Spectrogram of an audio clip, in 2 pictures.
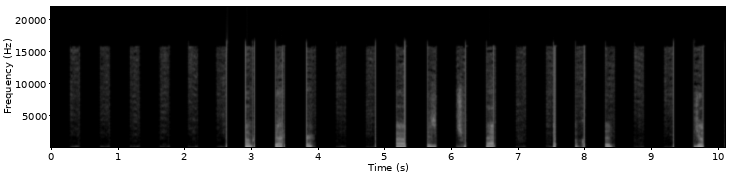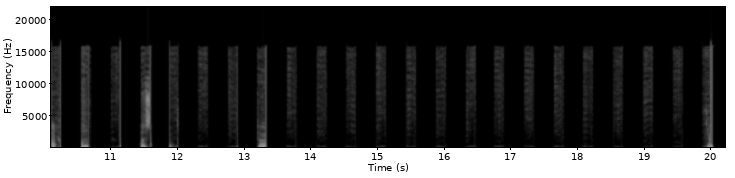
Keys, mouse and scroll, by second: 0.0-6.0 typing, 10.3 click, 11.5 Return, 15.3 BackSpace, 16.8 Down, 19.8 shift+,.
